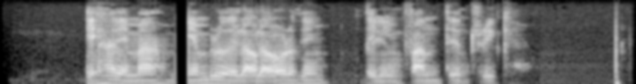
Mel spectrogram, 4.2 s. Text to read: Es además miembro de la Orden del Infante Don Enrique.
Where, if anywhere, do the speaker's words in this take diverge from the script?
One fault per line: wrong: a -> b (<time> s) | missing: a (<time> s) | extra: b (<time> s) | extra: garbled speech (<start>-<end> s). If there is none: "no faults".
extra: la (1.7 s)
missing: Don (3.1 s)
